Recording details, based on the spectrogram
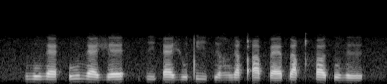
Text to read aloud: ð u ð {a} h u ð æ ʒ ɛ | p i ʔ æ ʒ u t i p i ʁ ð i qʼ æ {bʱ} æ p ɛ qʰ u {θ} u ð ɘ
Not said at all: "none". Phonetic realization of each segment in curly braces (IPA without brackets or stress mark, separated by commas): æ, p, θ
